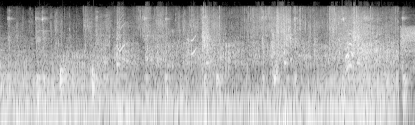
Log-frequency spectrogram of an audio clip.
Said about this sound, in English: I hate the sound of dog meat getting hit.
